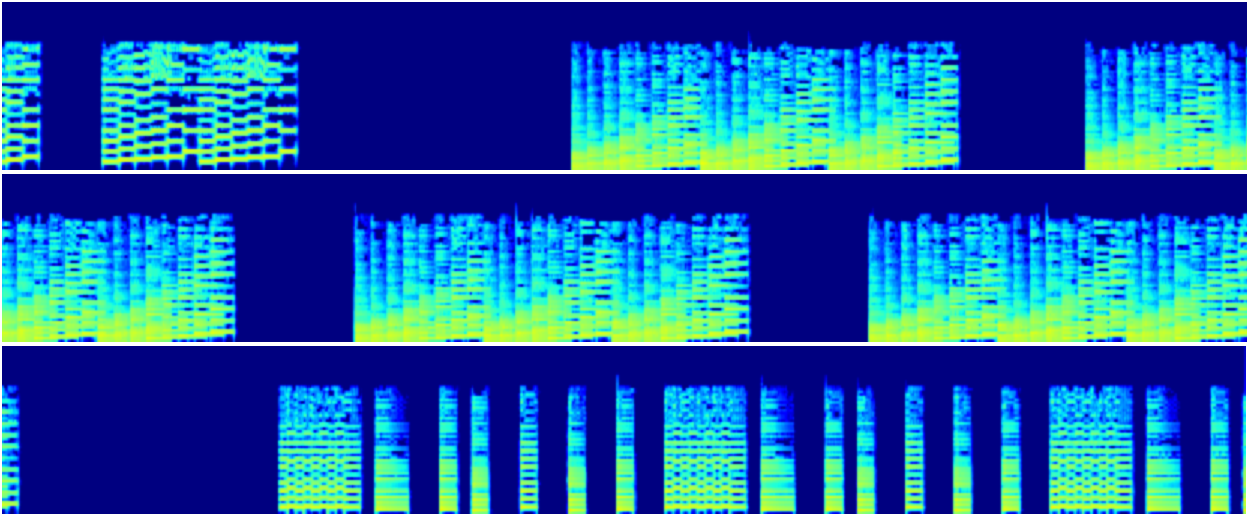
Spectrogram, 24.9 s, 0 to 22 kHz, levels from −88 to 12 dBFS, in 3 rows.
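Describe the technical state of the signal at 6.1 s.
At 6.1 s the signal is intact, with no audible fault at that point.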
